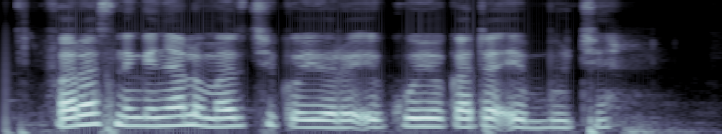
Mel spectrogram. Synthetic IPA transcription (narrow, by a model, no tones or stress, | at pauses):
faɾasniŋɡeɲalɔmart͡ʃikɔjɔɾɛekwojokataʔebut͡ʃɛ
